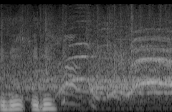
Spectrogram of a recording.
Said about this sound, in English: Why are they cheering like this? Because they're excited that she didn't fall over.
